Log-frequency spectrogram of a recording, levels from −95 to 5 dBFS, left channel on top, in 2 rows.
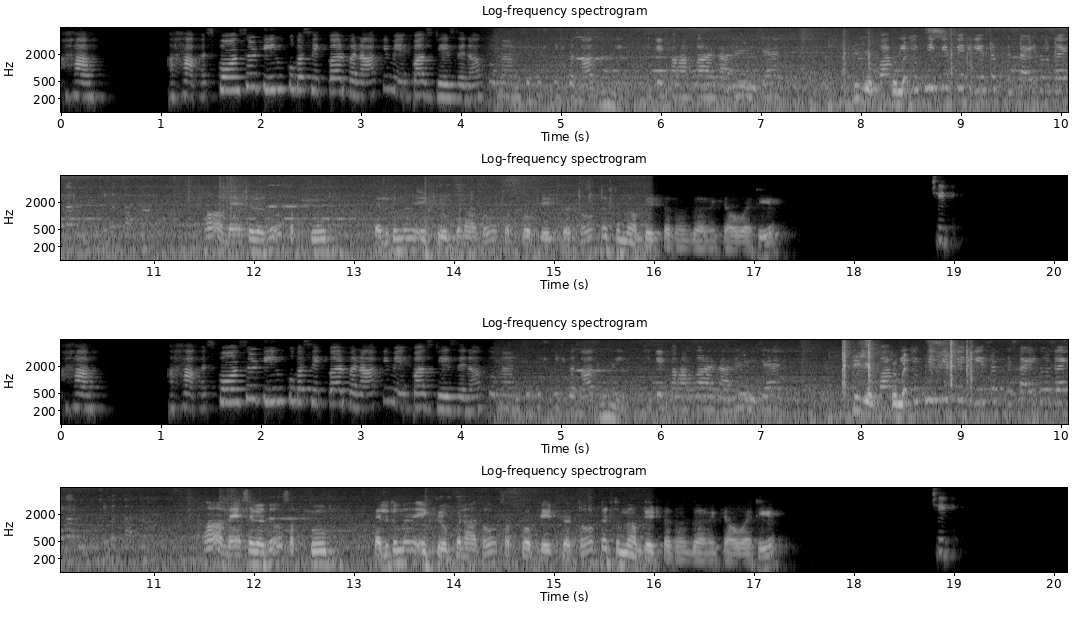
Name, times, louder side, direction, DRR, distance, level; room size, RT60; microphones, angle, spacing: voice 1, 0.0-0.3 1.1-7.3 8.0-10.8 18.8-19.0, left 2 dB, 15° left, 0.8 m, -42 dB
sound 1, 4.1-16.0, left 4 dB, 75° left, 0.9 m, -47 dB
sound 2, 4.3-15.4, left 3 dB, 35° left, 1.1 m, -46 dB
sound 3, 7.8-9.7, right 12 dB, 80° right, 0.4 m, -39 dB
voice 2, 7.9-8.5 11.4-12.9 13.2-17.2, right 3 dB, 45° right, 0.8 m, -35 dB
14.0 x 7.8 x 3.8 m
head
